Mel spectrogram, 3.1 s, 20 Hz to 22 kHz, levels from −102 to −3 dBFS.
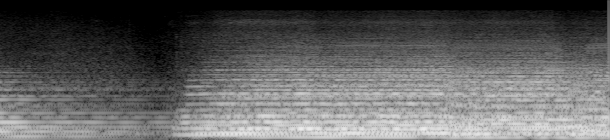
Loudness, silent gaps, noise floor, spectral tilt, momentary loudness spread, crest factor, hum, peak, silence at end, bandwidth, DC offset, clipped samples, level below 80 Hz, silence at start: -16 LUFS; none; -39 dBFS; -8.5 dB/octave; 16 LU; 12 dB; none; -4 dBFS; 0 s; 7 kHz; under 0.1%; under 0.1%; -50 dBFS; 0 s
